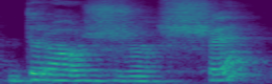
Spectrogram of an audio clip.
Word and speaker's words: droższy: So what's going to happen in wyższy and droższy is that the rzet z kropką is going to become unvoiced. So rather than droższy, droższy.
